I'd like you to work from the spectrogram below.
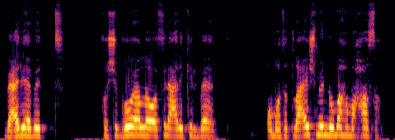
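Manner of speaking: loud, urgent command; angry yelling. A narrator's reading. Arrested husband ordering his wife indoors, angry yelling. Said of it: "وقال وهو بيزعق".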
